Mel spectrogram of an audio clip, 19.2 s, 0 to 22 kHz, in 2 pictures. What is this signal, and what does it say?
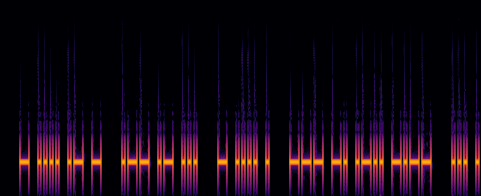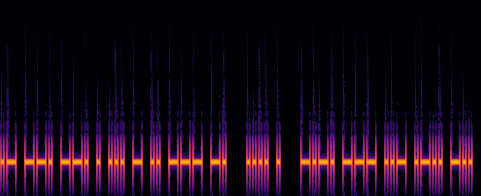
Morse code, heard as a keyed tone, about 20 wpm, 700 Hz. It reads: THAT WAS THE ONLY SUGGESTION HE COULD
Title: Sentences from Top 1600 Words 20wpm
